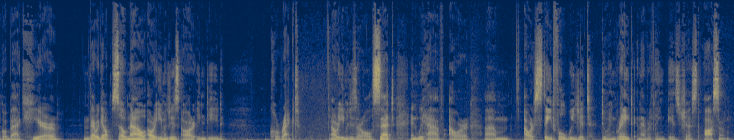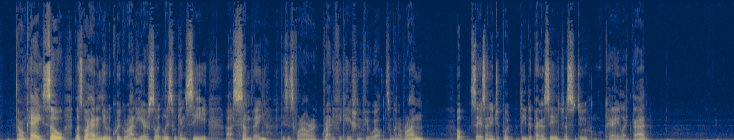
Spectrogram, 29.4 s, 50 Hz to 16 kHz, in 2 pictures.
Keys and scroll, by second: 22.4 ctrl+r.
